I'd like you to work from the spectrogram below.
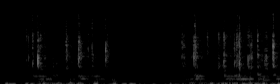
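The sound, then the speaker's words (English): Rapid bursts of crisp typing on a clacky computer keyboard, with a brief pause in the middle before another flurry of keystrokes; no one speaks. “Sorry, I got a little bit of a clacky keyboard.”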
